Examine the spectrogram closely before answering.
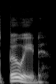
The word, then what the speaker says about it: buoyed: Do you pronounce buoyed as boo? What? Get out of our chat. Booed. No, it's buoyed.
